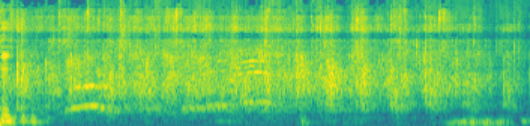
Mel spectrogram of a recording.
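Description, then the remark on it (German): An audience gives itself a small round of applause, a dense wash of many hands clapping that holds fairly even in loudness throughout, with a few voices calling out over it. “Äh, kleinen Applaus für euch selbst dafür.”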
